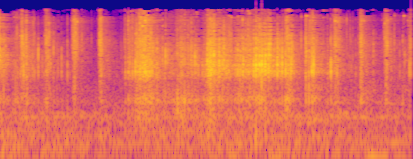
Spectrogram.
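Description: White chalk sticks in a dark bowl are scooped, dropped and stirred by two dusty hands, so they clatter together. Bright, dry clicking and rattling comes in dense bursts, with a few louder rushes of clatter and almost no low end.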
